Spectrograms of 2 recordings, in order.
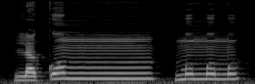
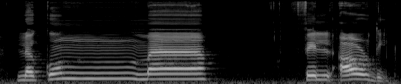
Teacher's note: میم مشدد ہے، میم پہ ہم غنہ کریں گے، یعنی کہ اس کے اوپر دیکھیں تشدید ہے، تو میم اور نون پہ تشدید ہوگی تو دونوں پہ 2 سیکنڈ کا غنہ کیا جاتا ہے۔ میم پہ ایسے کریں گے کہ میم کو ہم ہونٹوں سے دبا لیں گے 2 سیکنڈ کے لیے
